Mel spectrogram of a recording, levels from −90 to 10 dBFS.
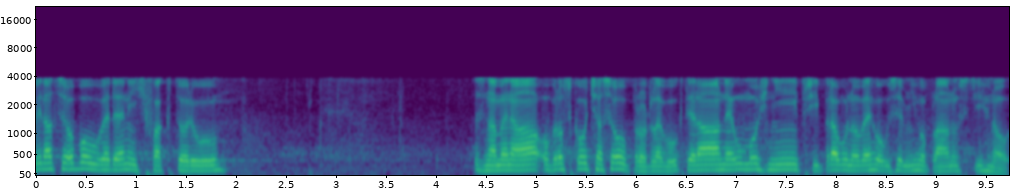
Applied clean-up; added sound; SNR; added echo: none; none; none; none.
